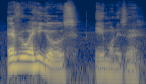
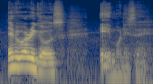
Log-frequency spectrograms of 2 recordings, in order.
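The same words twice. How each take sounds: The two takes are said the same way.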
